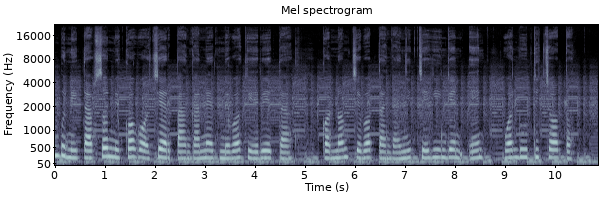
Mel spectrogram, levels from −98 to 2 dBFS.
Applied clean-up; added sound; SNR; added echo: none; Electric guitar; 11 dB; none.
